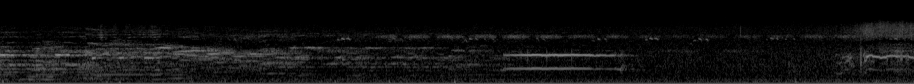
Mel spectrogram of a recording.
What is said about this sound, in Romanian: Cocoșii vestesc miezul nopții.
